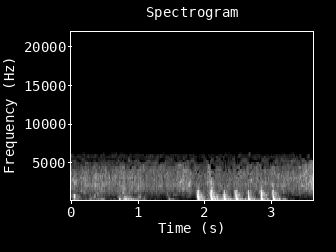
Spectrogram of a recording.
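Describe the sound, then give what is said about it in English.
A quick run of about seven even, solid knocks on the wooden door of a colonel's office quarters, fairly loud, preceded by a few softer, scattered thumps and a low background hum. “If you say there's a light in the room, knock again.”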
